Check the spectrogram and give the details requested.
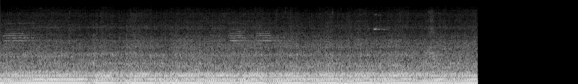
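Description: Kawasaki ZX-10R's inline-four running through an SC-Project exhaust while riding, its revs rising and falling. The sound cuts off abruptly near the end, leaving about a second of silence.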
